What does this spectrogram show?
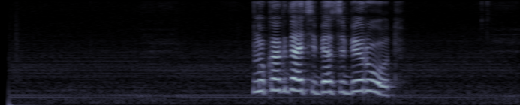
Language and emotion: Russian, angry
